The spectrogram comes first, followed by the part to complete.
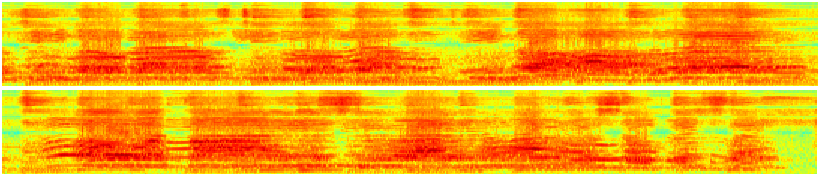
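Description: A group of kindergarten children singing a song together in chorus, continuously.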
